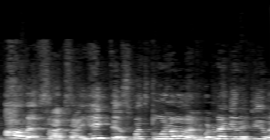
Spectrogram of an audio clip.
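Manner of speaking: mock despair. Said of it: "it's gonna be".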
